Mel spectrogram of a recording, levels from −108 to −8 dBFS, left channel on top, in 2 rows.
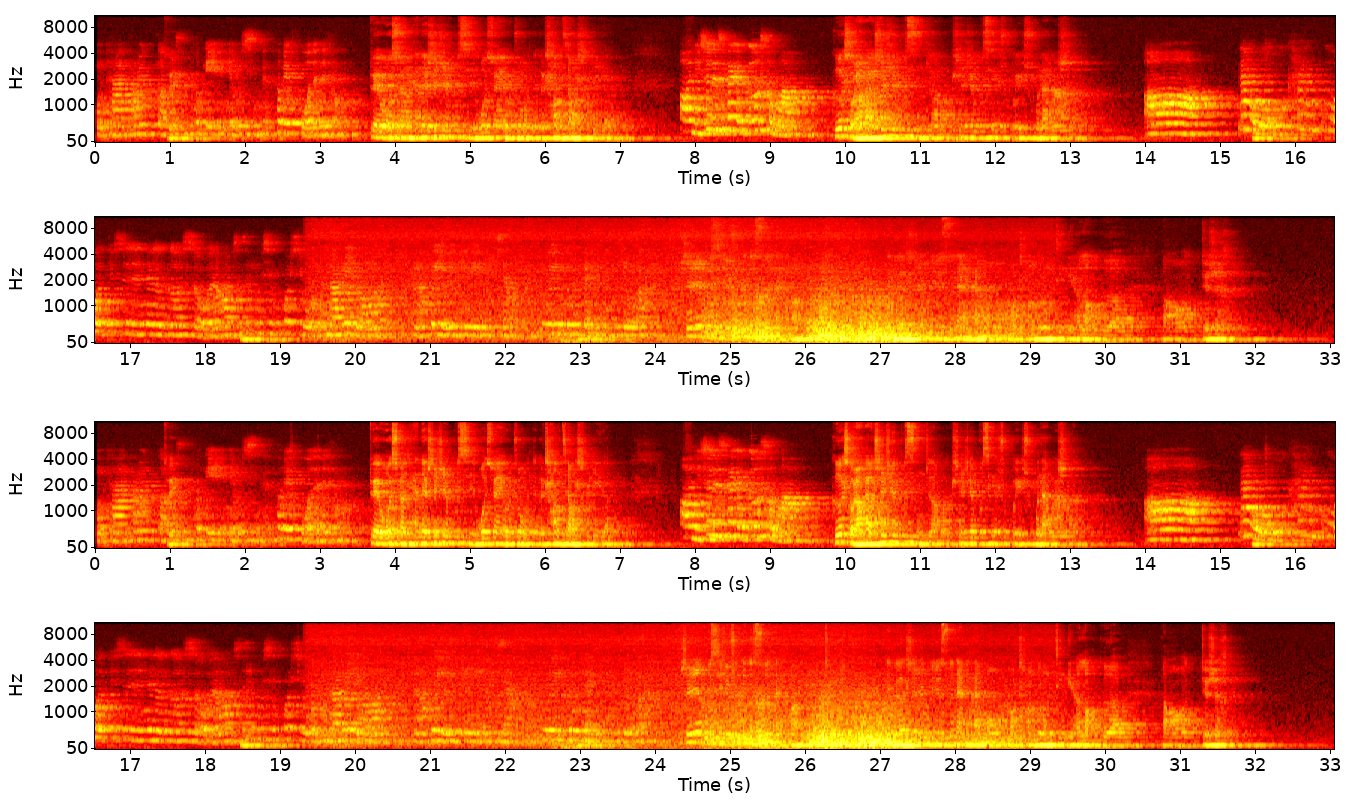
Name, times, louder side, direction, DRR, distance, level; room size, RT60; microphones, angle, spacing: voice 1, 0.0-3.4 7.8-9.4 12.8-12.9 14.0-14.7 15.2-20.4 20.7-24.0, left 1 dB, 60° left, -4 dB, 0.9 m, -37 dB
voice 2, 3.7-6.9 9.8-13.1 15.4-15.5 18.4-18.7 24.3-26.7 27.0-30.3 30.7-31.6, equal, 35° right, 2 dB, 0.4 m, -31 dB
sound 1, 19.3-29.3, right 1 dB, 15° right, 1.0 m, -33 dB
4.0 x 3.2 x 2.8 m, 1.5 s
head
